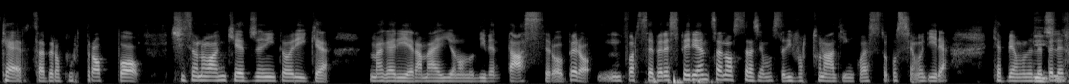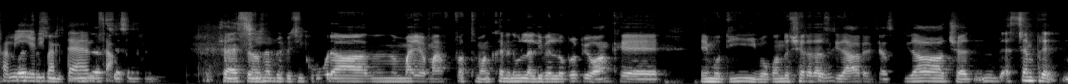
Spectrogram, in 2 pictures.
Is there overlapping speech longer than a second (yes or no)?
yes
